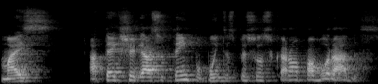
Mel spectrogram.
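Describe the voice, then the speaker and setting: A man with a bright, sharp tone speaks at a moderate pace. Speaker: preacher. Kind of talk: sermon.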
